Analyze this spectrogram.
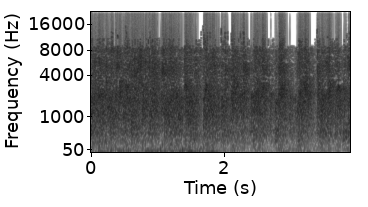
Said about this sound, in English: Let's give a nice round of applause to Lucas.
